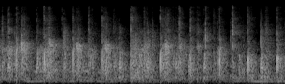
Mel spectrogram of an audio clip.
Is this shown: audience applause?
yes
